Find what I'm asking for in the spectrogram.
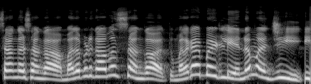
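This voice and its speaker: A woman voicing a sharp-tongued, jealous young wife who taunts her husband. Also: sits high, brisk, close to an everyday voice. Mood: angry taunting. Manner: scolding, taunting.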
